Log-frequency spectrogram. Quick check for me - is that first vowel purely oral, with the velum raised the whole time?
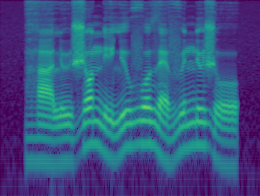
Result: yes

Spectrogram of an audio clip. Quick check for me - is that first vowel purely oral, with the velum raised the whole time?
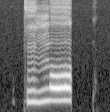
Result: no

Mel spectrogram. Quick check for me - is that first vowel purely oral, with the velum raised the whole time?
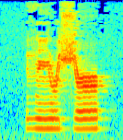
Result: no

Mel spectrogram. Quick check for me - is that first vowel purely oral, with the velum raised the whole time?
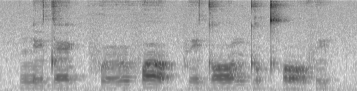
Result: yes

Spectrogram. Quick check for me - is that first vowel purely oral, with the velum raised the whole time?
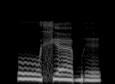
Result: yes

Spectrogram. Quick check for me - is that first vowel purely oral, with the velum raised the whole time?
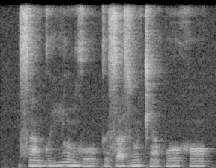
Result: no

